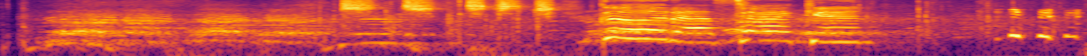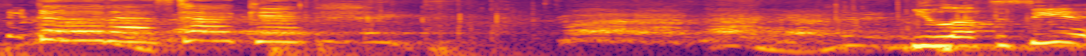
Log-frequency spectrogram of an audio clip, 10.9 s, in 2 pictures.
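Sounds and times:
cheering: 0.0s - 10.8s
crowd chanting at gaming tournament: 0.0s - 10.8s
laughter: 0.3s - 10.1s
speech: 1.7s - 4.4s, 5.1s - 7.6s, 9.2s - 10.8s.

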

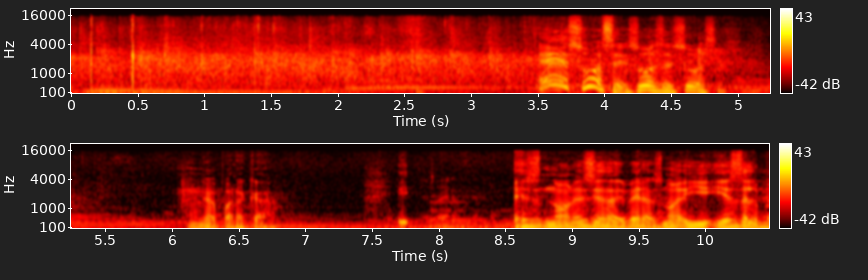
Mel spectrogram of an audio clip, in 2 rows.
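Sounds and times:
audience applause: 0.0s - 5.1s
speech: 3.5s - 5.1s, 6.1s - 6.9s, 7.7s - 10.4s.

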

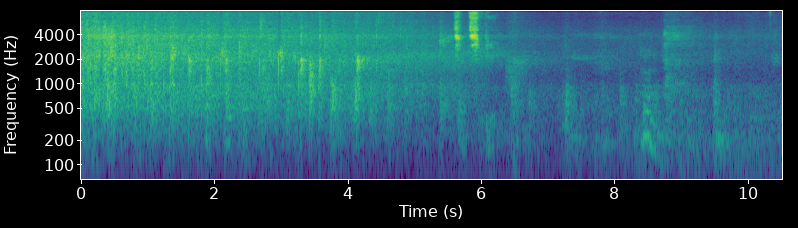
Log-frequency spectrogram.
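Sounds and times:
audience applauding: 0.0s - 5.6s
speech: 5.8s - 6.1s.

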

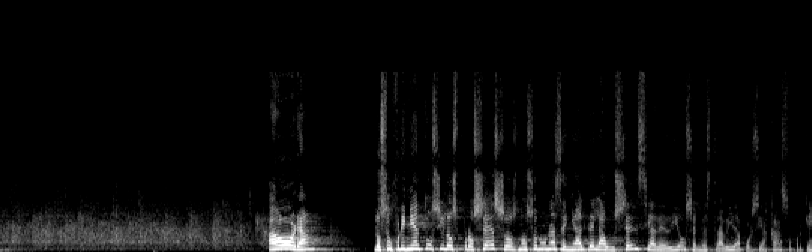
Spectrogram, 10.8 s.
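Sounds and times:
audience applause: 0.0s - 3.6s
speech: 3.6s - 4.3s, 5.0s - 10.8s.

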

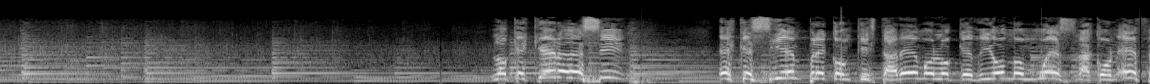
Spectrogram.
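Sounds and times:
audience applauding: 0.0s - 4.9s
speech: 5.0s - 6.5s, 7.2s - 11.4s.

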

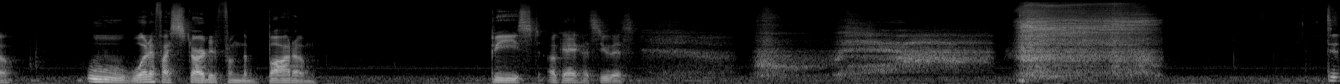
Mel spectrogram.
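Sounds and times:
speech: 0.9s - 3.2s, 4.9s - 6.6s, 7.6s - 7.8s
breathing in and out into a microphone: 6.4s - 11.7s.

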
